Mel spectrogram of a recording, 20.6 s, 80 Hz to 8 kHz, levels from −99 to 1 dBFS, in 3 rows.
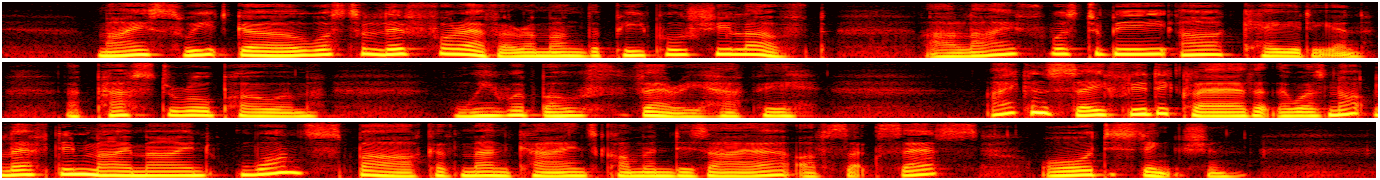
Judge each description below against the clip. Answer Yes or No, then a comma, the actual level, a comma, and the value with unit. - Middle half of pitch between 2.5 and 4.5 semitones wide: No, average, 5.3 semitones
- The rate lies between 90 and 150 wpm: Yes, average, 145 wpm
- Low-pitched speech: No, medium, 175 Hz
